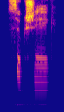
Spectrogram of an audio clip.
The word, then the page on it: besoin: [bə.zwɛ̃]; France; [bœzwæ̃]; /bzwɛ̃/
